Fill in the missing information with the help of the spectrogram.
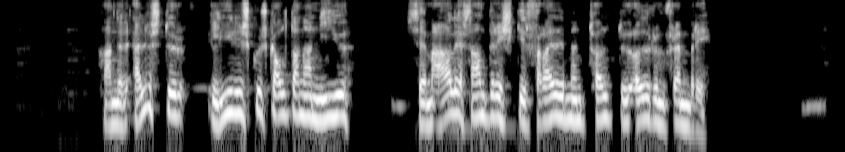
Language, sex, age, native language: Icelandic, male, 60-69, Icelandic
